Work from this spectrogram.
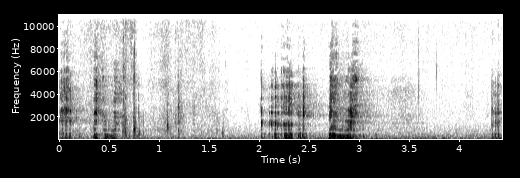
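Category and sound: bird, western capercaillie display call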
